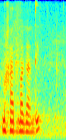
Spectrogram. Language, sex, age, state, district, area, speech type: Malayalam, female, 30-45, Kerala, Alappuzha, rural, spontaneous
